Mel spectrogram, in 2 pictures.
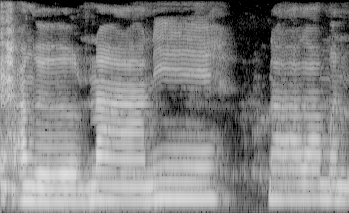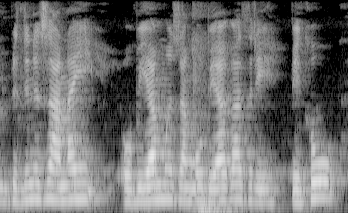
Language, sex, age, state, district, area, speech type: Bodo, female, 30-45, Assam, Kokrajhar, rural, spontaneous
